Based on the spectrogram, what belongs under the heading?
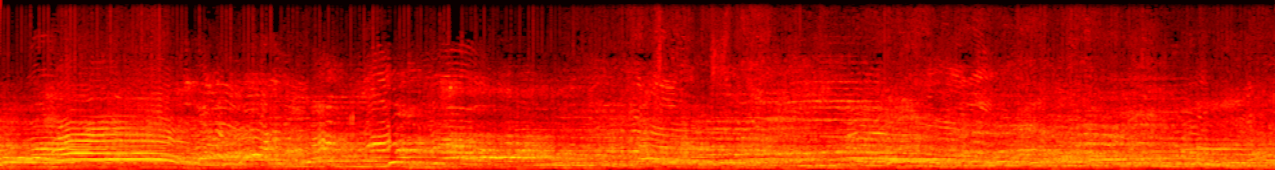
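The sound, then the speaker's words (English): A large arena crowd at a wrestling event roars and cheers continuously as a wrestler walks out, many overlapping voices shouting and whooping in a dense, loud wall of sound that stays steady throughout without letting up. “The crowd was loud for other matches, but when Dan walked out, it was next level.”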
